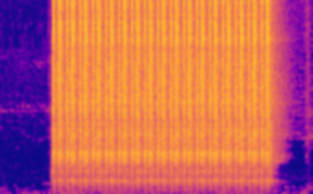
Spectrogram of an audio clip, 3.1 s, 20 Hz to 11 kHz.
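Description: A Canon 7D Mark II firing a continuous shutter burst with anti-flicker mode enabled, a rapid, evenly spaced run of crisp mechanical clicks lasting about two seconds before stopping abruptly in quiet surroundings.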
